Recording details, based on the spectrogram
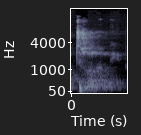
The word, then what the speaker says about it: Ptolemy: Or Ptolemy, because the P is silent. So Ptolemy was one. P-T-O-L-E-M-Y.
